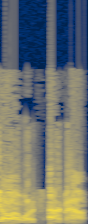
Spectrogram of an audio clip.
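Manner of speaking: ordinary delivery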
